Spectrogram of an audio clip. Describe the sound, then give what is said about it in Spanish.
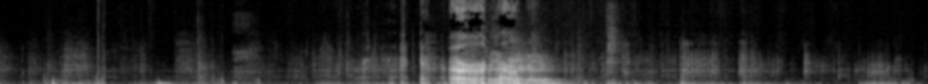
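A female dog growls and snarls while playing with a rope toy. The growling comes in short, irregular bursts, with one louder, longer stretch midway, and human voices are briefly heard. “Bueno, pues esta perra es la que tenemos aquí.”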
